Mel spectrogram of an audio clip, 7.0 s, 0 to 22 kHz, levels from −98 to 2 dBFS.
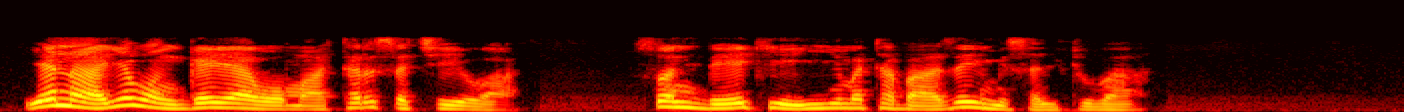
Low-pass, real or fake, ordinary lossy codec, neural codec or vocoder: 5.4 kHz; real; none; none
